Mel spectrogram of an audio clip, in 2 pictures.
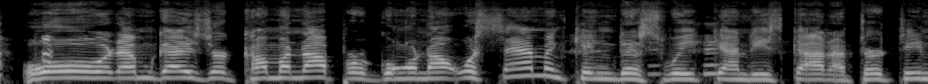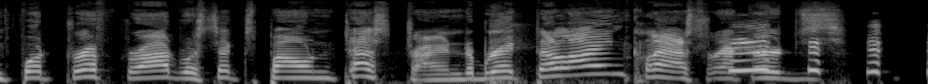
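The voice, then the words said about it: South Side Milwaukee accent. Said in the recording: “that's a Milwaukee accent... Like a South Side Milwaukee accent”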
